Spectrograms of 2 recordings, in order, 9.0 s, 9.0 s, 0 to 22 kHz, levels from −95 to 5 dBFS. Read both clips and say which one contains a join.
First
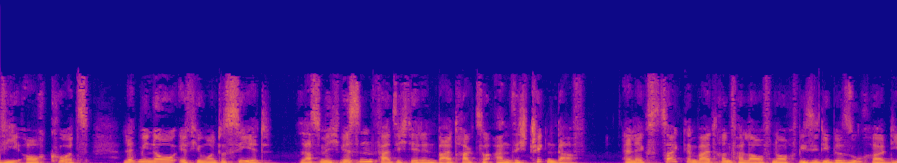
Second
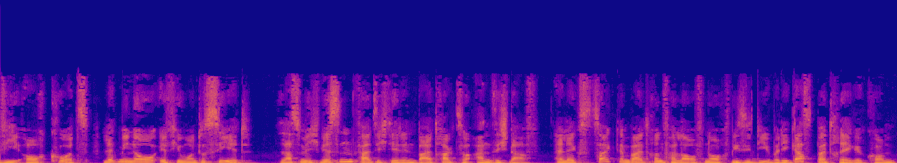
second; 4 cuts; at 1.0 s, 5.1 s, 5.5 s, 7.5 s

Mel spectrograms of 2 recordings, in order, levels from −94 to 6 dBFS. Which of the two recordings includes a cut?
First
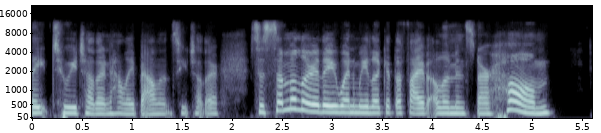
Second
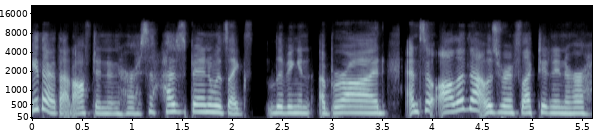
second; 1 cut; at 3.7 s

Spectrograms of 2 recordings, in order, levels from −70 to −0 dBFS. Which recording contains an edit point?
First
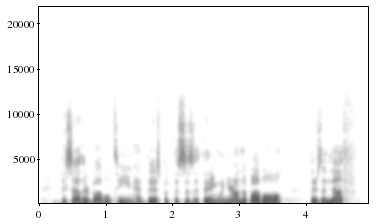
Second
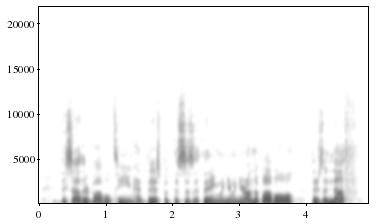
second; 2 cuts; at 2.9 s, 4.0 s

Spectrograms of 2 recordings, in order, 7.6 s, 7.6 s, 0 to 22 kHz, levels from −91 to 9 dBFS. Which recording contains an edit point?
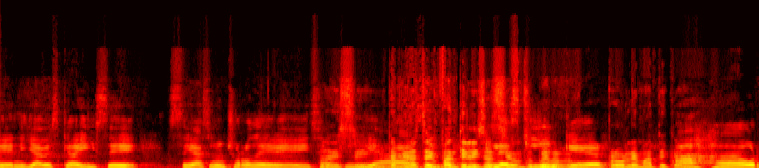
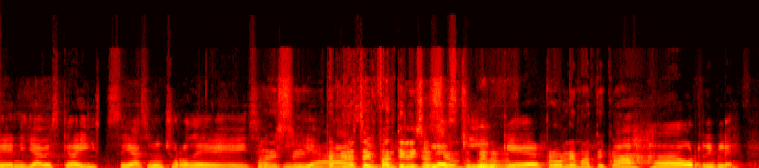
second; 1 cut; at 1.0 s

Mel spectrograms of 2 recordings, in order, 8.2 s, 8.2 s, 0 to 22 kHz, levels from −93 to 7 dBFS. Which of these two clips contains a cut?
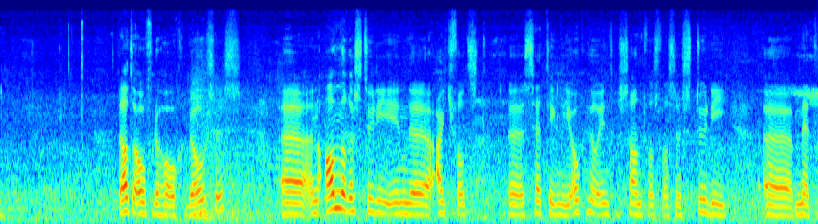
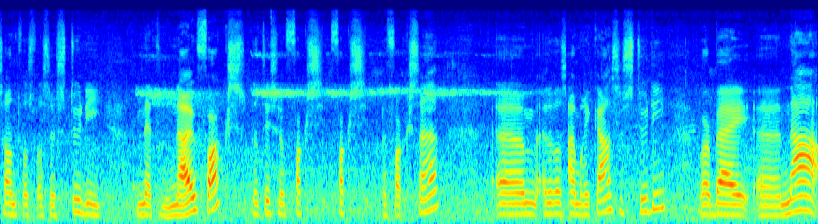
second; 3 cuts; at 1.4 s, 3.3 s, 5.7 s

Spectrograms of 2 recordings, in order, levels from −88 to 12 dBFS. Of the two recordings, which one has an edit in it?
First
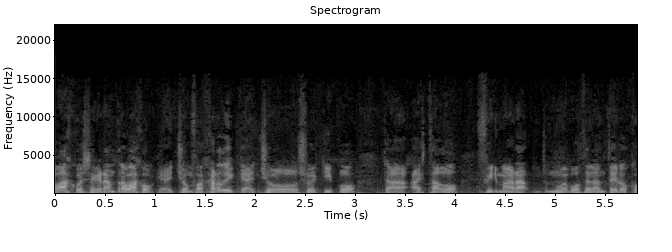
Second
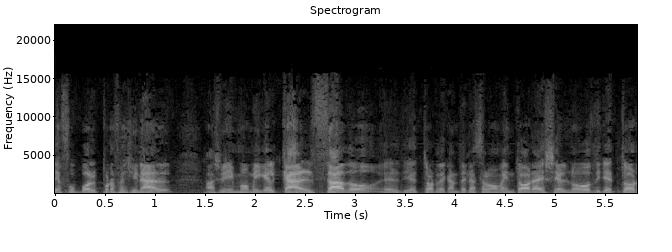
first; 5 cuts; at 1.0 s, 1.4 s, 3.3 s, 4.2 s, 4.9 s

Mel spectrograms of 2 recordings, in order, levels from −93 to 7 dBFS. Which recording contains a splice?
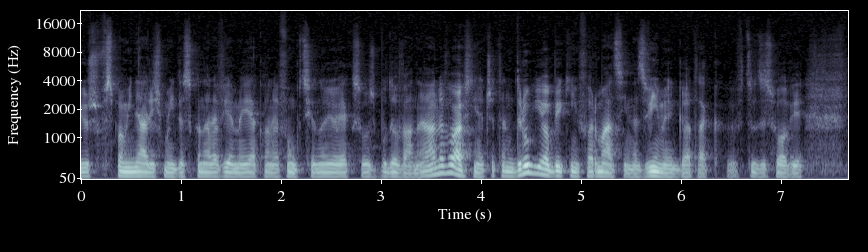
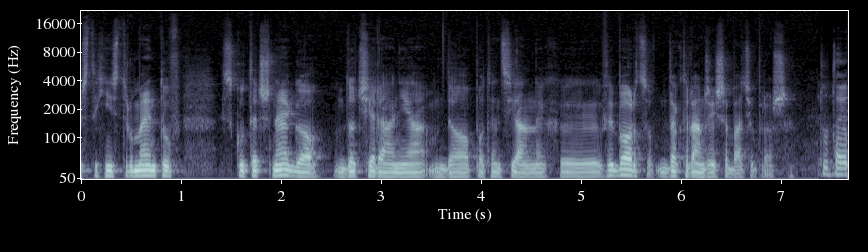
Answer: second; 1 cut; at 6.8 s

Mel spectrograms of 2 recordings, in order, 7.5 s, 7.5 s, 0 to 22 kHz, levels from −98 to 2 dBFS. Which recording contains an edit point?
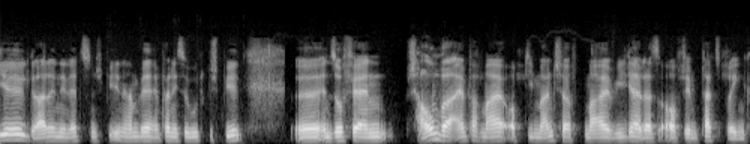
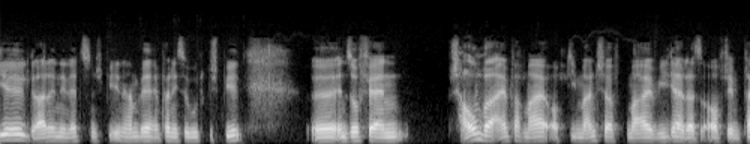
first; 2 cuts; at 2.8 s, 4.0 s

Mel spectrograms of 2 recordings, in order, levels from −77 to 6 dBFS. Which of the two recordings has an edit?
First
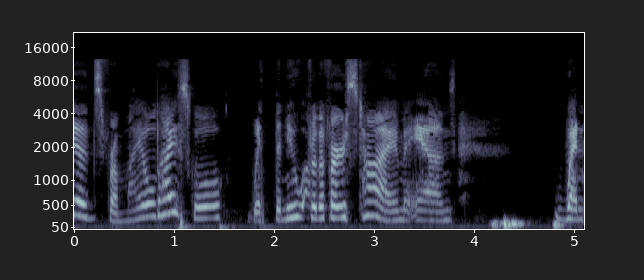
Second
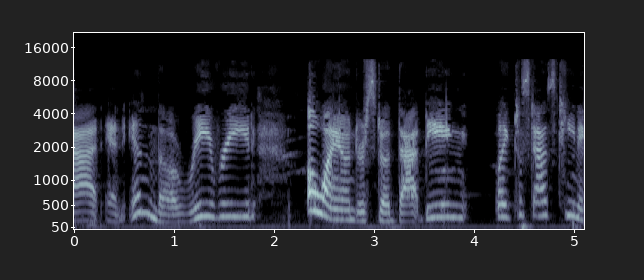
first; 1 cut; at 2.3 s

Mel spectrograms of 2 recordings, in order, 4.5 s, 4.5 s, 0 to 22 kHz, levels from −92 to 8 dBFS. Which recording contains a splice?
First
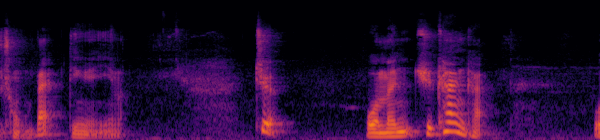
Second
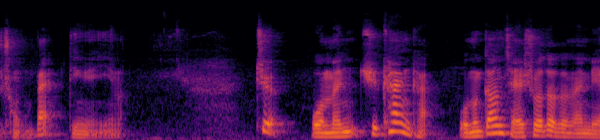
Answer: second; 2 cuts; at 2.3 s, 3.3 s

